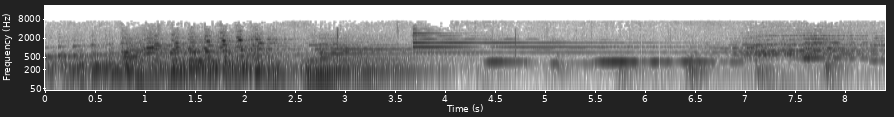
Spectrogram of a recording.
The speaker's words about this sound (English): Curtain. First curtain. There's the signal for first curtain. The house lights are out, and here's the play.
